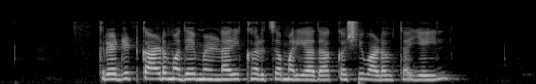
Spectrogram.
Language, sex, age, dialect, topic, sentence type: Marathi, female, 31-35, Standard Marathi, banking, question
